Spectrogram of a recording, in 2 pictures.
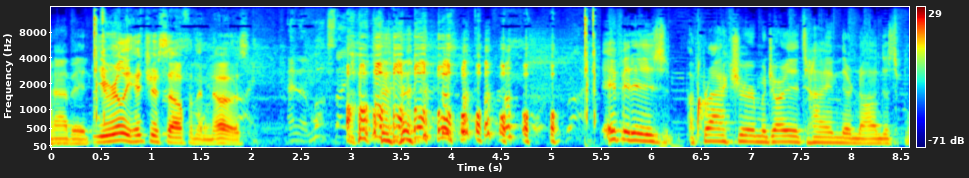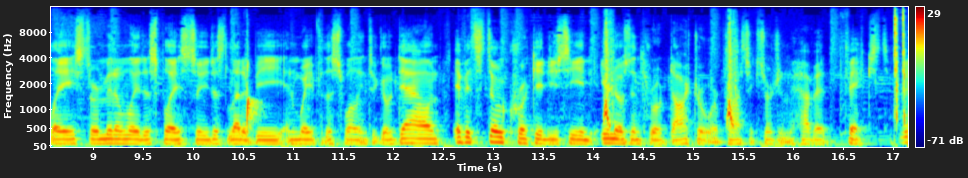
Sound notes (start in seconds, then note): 2.9 laughing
